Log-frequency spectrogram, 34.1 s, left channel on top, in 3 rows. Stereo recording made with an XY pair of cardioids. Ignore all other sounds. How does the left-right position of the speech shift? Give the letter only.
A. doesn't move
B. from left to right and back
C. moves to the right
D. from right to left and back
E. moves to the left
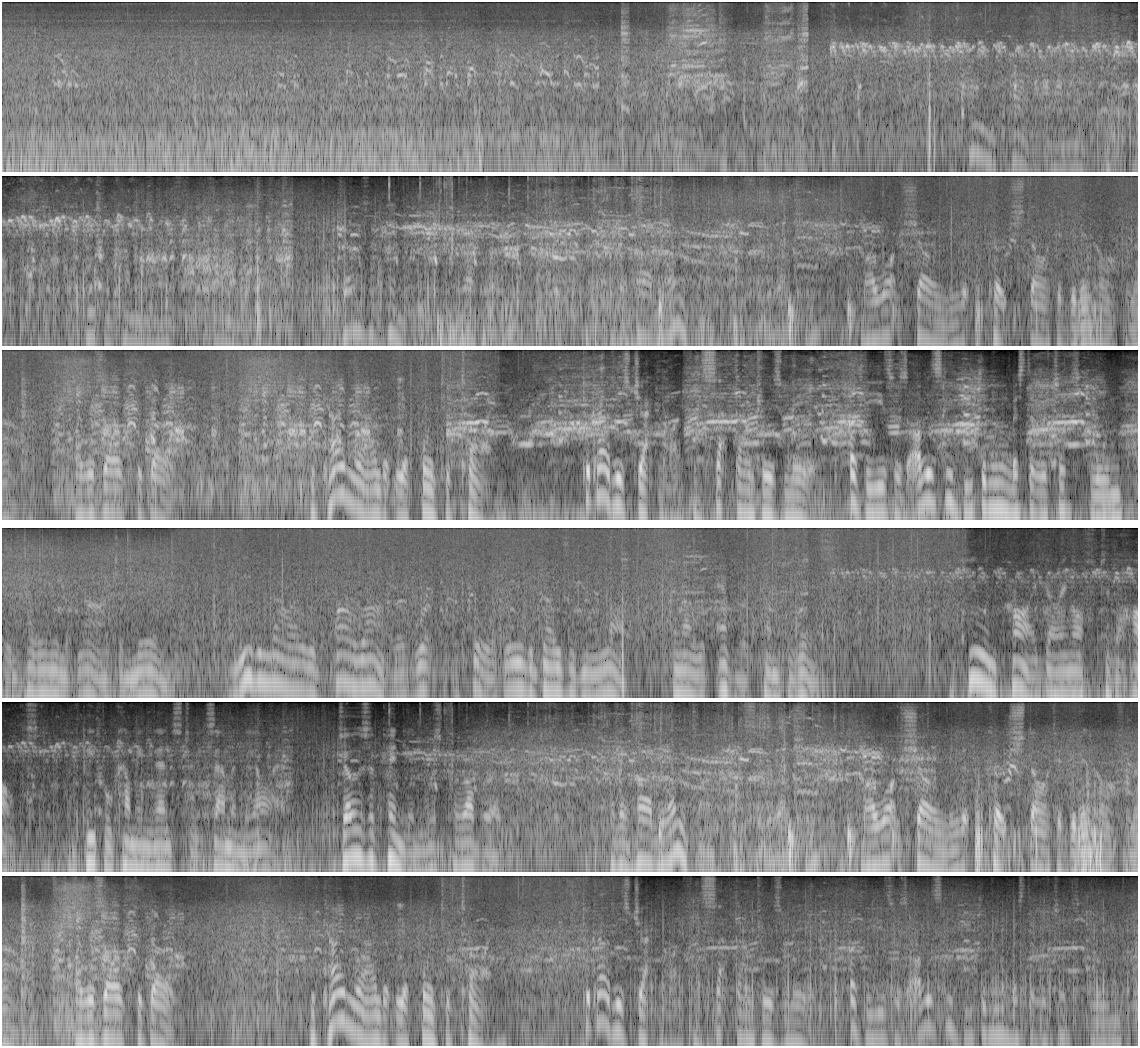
E.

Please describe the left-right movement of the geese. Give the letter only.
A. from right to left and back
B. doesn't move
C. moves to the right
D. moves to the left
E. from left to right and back
E.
